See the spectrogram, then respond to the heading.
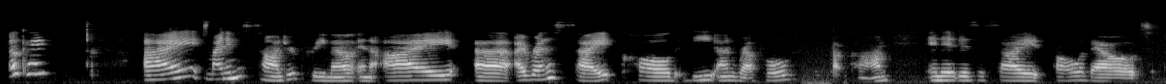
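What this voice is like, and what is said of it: Southern American drawl. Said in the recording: “I have the southern drawl”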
